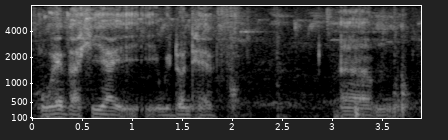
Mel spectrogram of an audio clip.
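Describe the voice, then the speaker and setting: A man whose first language is French, answering interview questions in a measured way and often clearing his throat. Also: deep voice, flat delivery. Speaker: guest. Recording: faint background noise.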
